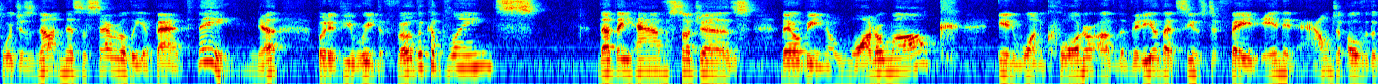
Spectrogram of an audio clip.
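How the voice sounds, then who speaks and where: A man's voice: mid-range voice, a bit bright. Man, casual video host, rambling explanatory delivery, unscripted review style, audible background noise. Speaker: video host, DVD collector.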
